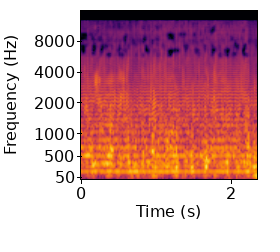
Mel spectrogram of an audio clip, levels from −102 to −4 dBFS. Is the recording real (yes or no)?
no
